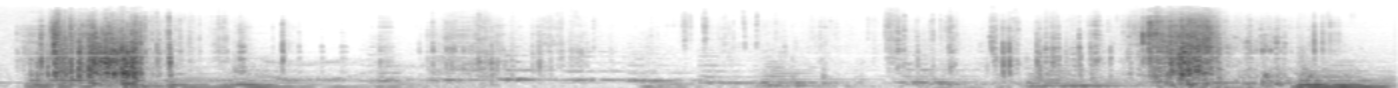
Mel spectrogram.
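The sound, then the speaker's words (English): Wet, fibrous crunching and snapping as a celery stalk is twisted and broken to mimic the bones of a hand being crushed by a mallet, with two louder bursts of cracking at the start and near the end and softer crackles between. “To reveal what I'm using is just a stalk of celery.”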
